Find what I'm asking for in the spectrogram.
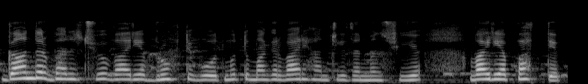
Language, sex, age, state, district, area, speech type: Kashmiri, female, 18-30, Jammu and Kashmir, Ganderbal, urban, spontaneous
